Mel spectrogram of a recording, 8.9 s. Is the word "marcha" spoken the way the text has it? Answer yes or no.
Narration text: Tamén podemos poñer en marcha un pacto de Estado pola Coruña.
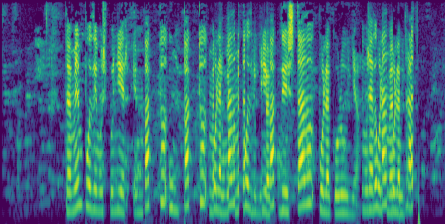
no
